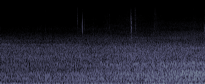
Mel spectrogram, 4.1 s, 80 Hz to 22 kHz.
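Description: A United Boeing 787 airliner taxiing at London Heathrow gives a steady, broad jet-engine rumble that holds constant throughout, fairly loud and a little distant, with no voices.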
